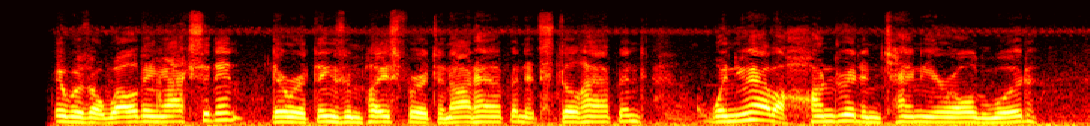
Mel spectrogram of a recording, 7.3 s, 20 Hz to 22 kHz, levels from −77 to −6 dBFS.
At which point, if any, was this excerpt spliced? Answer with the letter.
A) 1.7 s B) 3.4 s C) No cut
A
